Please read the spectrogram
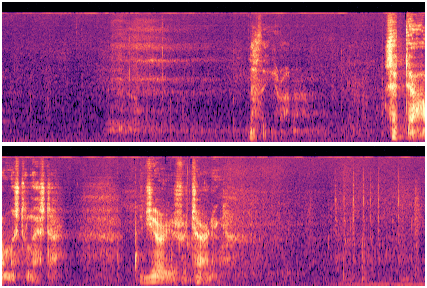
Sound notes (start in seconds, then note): none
